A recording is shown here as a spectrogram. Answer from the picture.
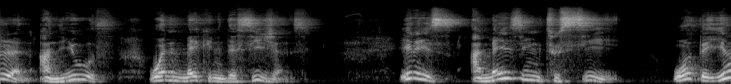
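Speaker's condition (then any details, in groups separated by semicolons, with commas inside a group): No condition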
